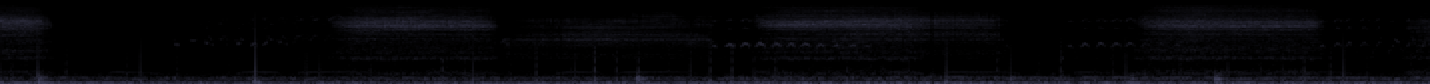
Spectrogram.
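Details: Inside a research nest box in Israel, a wild barn owl mother grooms tiny chicks; drawn-out hisses alternate with quick, thin twittering notes, above a constant low rumble.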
